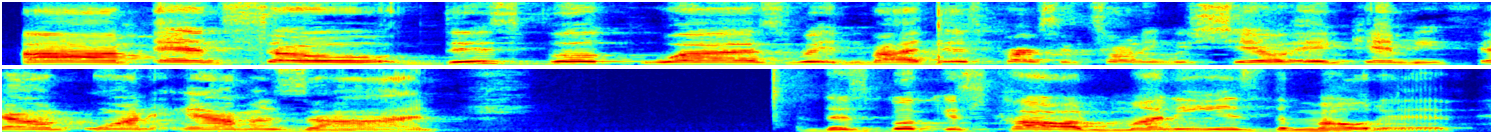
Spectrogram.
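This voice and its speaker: A woman hosting a book club, reading and chatting informally, sounding tired and slightly hoarse. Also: mid-range voice, unhurried, bright, forceful tone, low-quality recording. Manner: informal, conversational. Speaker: book club host reading a novel aloud. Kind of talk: expressive audiobook-style reading and casual livestream chat.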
